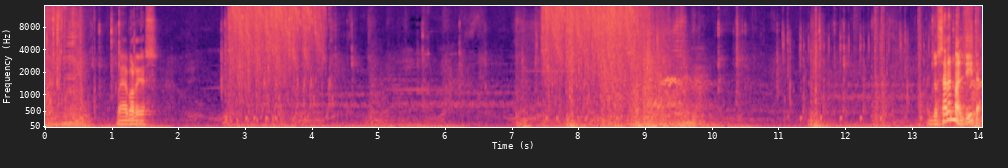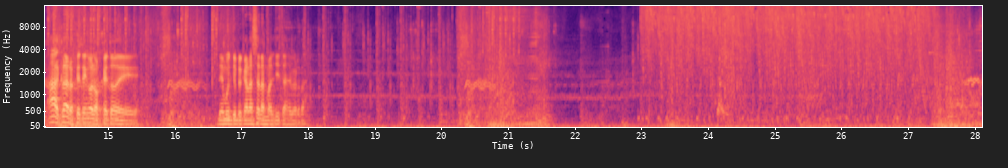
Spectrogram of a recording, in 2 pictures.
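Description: Video game sound effects pop and zap.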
